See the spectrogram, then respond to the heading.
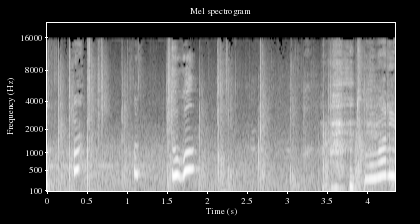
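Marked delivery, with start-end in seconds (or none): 0.0-1.9 high startled gasp. Acted. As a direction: caught off guard. Startled by her name.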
